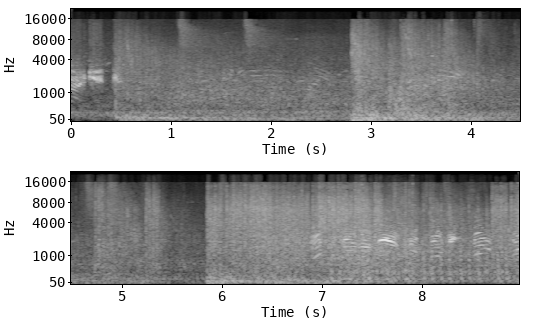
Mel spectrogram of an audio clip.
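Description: Artillery firing in the World War II strategy game Company of Heroes, a sustained barrage of booming shots and crackling gunfire layered over a continuous battle din, with a voice talking over it.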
